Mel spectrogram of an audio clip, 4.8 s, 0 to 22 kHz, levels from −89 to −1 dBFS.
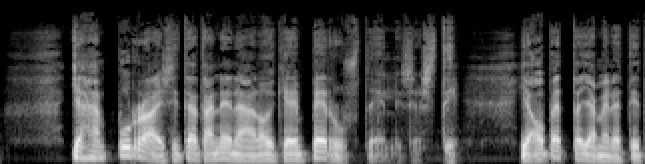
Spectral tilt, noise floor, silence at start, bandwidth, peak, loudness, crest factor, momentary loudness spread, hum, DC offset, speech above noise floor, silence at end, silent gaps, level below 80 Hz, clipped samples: -6 dB/octave; -45 dBFS; 0.35 s; 15 kHz; 0 dBFS; -18 LUFS; 18 dB; 14 LU; none; under 0.1%; 27 dB; 0.05 s; none; -42 dBFS; under 0.1%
